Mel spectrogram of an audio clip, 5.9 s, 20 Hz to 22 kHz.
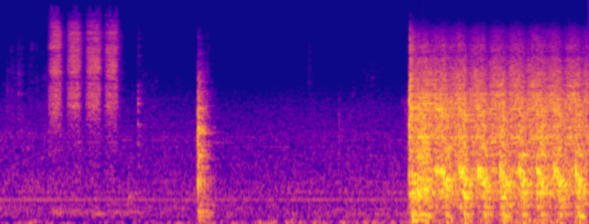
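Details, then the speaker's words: Toyota 1KZ diesel in a YN65 Hilux conversion, rebuilt starter with new brushes: a few short bursts then long steady rhythmic cranking, never firing; cranks, no start. "So that seems to be cranking over a shitload better than it was."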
